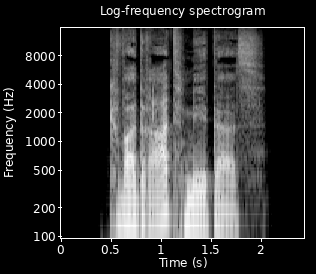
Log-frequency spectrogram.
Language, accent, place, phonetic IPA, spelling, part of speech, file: German, Germany, Berlin, [kvaˈdʁaːtˌmeːtɐs], Quadratmeters, noun, De-Quadratmeters.ogg
- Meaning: genitive singular of Quadratmeter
